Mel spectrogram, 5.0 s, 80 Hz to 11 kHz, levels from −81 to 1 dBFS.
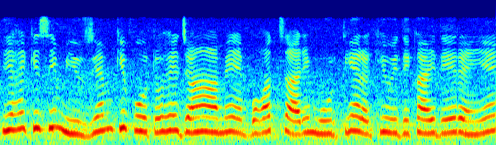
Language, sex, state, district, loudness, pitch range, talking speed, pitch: Hindi, female, Bihar, Gopalganj, -12 LUFS, 280-325 Hz, 205 wpm, 300 Hz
